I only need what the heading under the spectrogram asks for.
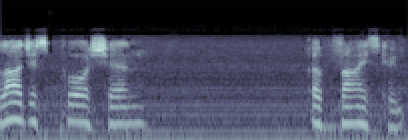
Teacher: We lose the T and we just go straight from the S to the P.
